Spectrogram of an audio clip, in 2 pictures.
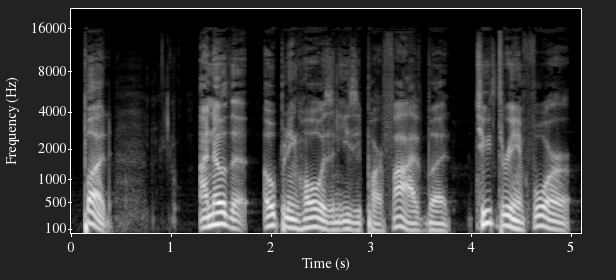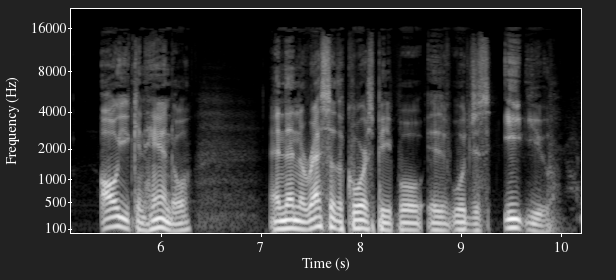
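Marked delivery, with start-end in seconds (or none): none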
